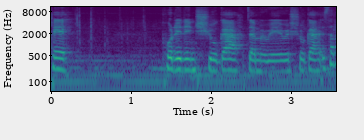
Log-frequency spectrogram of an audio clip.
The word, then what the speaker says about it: demerara: Put it in sugar, demerara sugar.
